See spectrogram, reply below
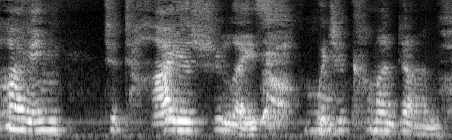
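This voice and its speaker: A woman acting an excitable, earnest wife in a staged comedy reading, drawing out her words dramatically. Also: medium pitch, close to an everyday voice. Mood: excited. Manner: dramatic, drawn-out delivery. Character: excitable wife, breathlessly earnest about trivial things. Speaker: amateur readers theater actor. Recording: echoey room, far mic, background noise.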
